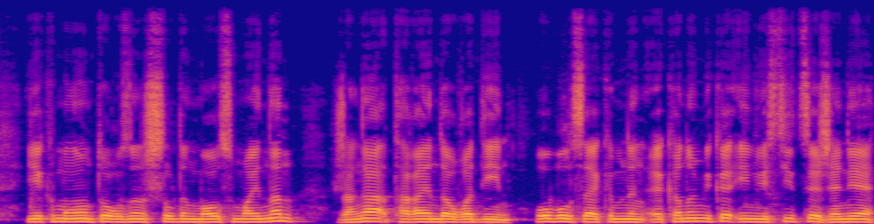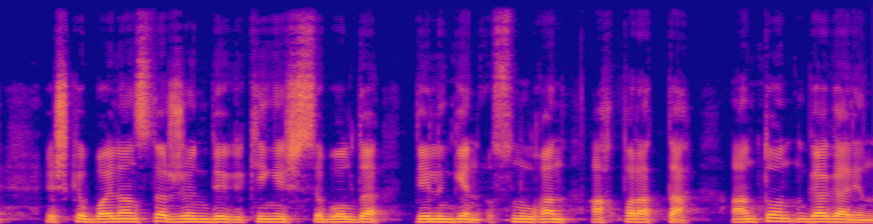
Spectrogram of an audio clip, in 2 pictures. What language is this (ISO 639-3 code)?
kaz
